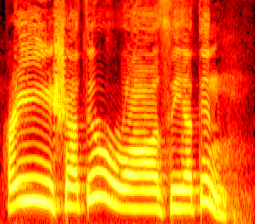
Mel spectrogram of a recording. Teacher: ता के नीचे 2 ज़ेर की तनवीन है, 2 ज़ेर की तनवीन के हुरूफ यरमलून के 6 हरफों में से रा है इसलिए इदगाम ताम होगा, यानी मिलाकर बग़ैर गुन्ना के जल्द पढ़िए। अलिफ से पहले पुर हरफ है इसलिए अलिफ भी पुर पढ़ा जाएगा, चूँकि रा मुशद्दद रा मुशद्दद के ऊपर ज़बर से रा मुशद्दद पुर पढ़ी जाएगी।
